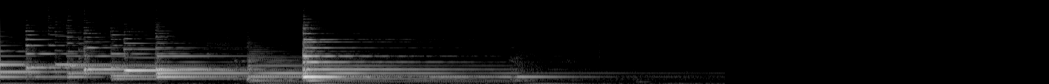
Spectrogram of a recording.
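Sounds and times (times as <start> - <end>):
harpist playing a folk tune: 0.0 - 6.2.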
